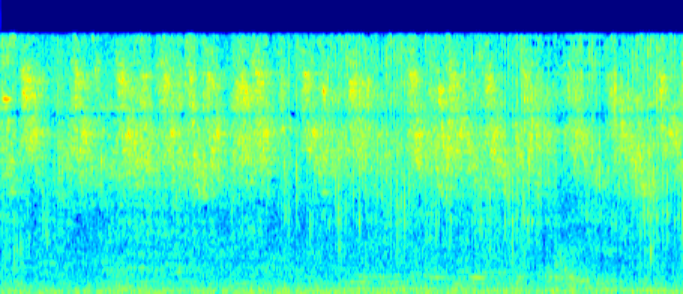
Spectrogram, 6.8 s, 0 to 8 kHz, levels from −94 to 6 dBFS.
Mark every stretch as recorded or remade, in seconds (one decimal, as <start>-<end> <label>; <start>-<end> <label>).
0.0-5.3 recorded; 5.3-6.2 remade; 6.2-6.8 recorded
